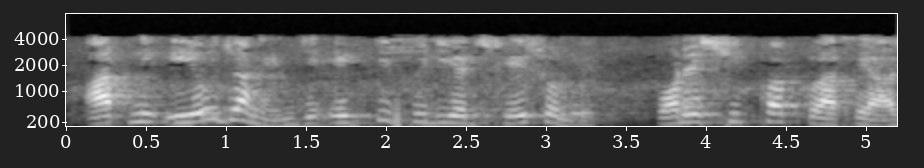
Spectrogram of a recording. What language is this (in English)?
Bangla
